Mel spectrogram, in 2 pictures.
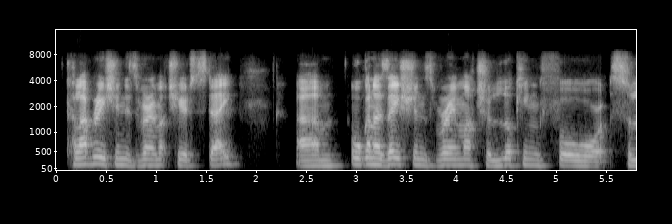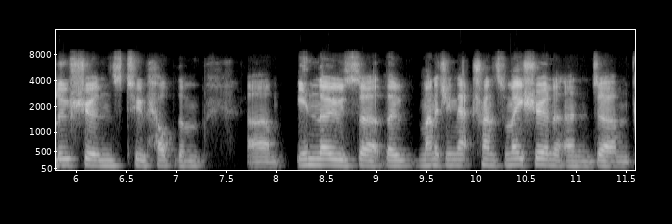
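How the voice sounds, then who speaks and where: A man's voice: medium pitch, fairly bright tone. Hesitant British man presenting a webinar. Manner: hesitant, many ums and uhs.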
